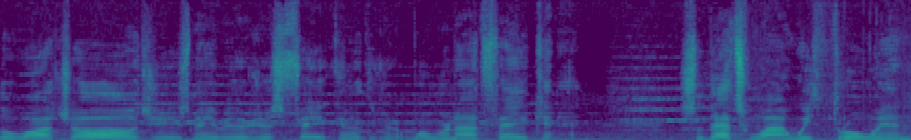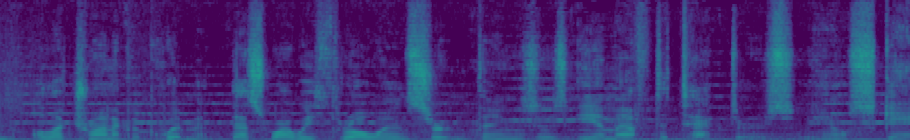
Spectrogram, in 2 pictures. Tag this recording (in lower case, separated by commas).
speech, music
